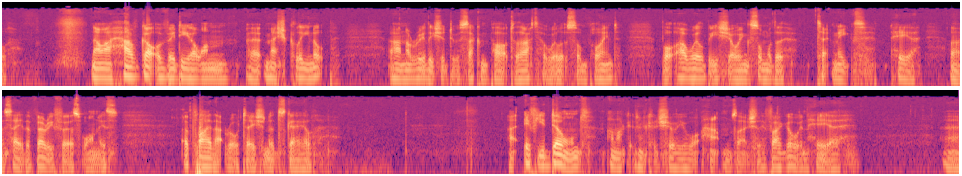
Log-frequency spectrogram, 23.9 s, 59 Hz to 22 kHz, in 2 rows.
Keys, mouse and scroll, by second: 14.3 ctrl+a, 19.9-21.8 drag, 21.7 Tab, 22.9 middle click.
